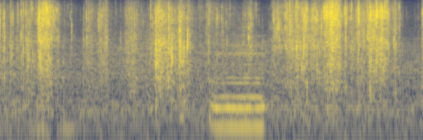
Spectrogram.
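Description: Clear plastic packing bags crinkling and rustling as bagged electronic components are handled. About three seconds in, a short low steady hum like a man's "mmm" is heard for under a second.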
